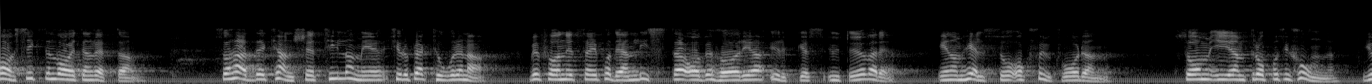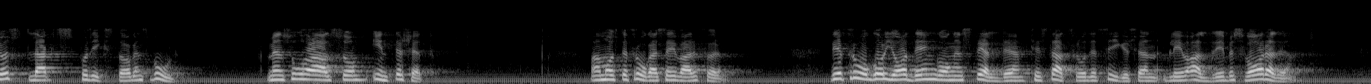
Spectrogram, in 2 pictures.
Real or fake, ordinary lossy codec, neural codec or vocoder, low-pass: real; none; none; 5.4 kHz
